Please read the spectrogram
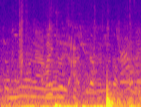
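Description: Indistinct voices of people talking in the background, with a single low thump about one and a half seconds in.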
